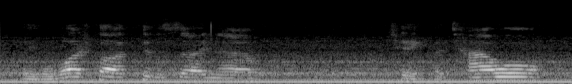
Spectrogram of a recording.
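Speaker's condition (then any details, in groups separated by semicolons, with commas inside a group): Cerebral palsy; affects feet and gait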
